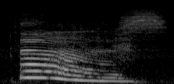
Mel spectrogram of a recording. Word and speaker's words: Thursday: sound so we have Thursday yes it's a bit like thirst actually Michael yes although we don't have the test sound at the end Thursday Tuesday Thursday okay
